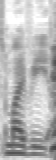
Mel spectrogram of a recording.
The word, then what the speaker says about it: Maivia: Now, is it pronounced Peter Maivia or Peter Maiva? – I've heard it's Maivia. – Billy Graham used to say Maiva, but what happened was Billy Graham is a story for another podcast.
